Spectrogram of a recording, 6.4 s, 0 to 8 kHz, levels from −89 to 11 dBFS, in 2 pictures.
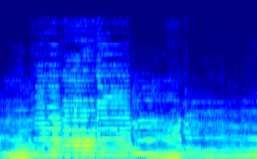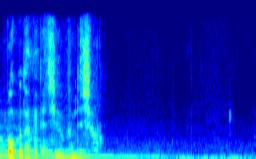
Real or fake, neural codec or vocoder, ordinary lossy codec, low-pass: fake; codec, 16 kHz, 4 kbps, X-Codec, HuBERT features, trained on general audio; AAC, 32 kbps; 7.2 kHz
